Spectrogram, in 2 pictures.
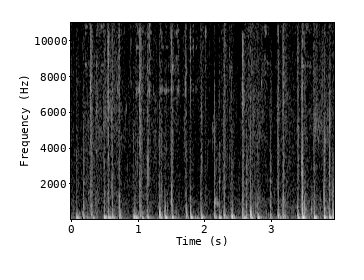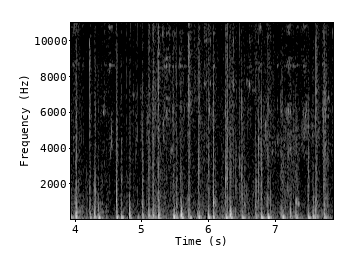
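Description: Horse hooves gallop quickly on a dirt path.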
